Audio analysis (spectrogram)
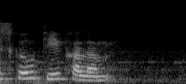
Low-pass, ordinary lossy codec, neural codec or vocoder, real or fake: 7.2 kHz; Opus, 16 kbps; codec, 16 kHz in and 24 kHz out, 1 kbps, XY-Tokenizer; fake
